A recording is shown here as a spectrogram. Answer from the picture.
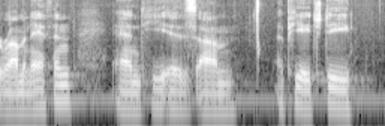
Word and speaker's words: Ramanathan: Ram because his name is difficult to pronounce, but it's Dr. Ramanathan, and he is a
